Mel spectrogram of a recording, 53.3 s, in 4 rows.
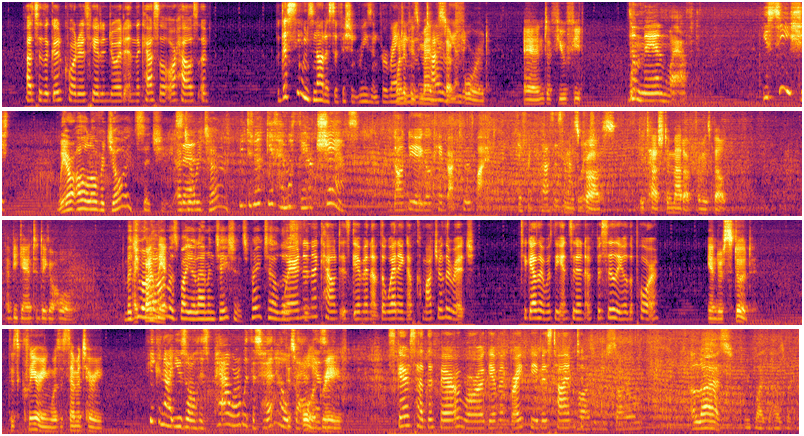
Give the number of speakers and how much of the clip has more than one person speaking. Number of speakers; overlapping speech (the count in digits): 5, about 11%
